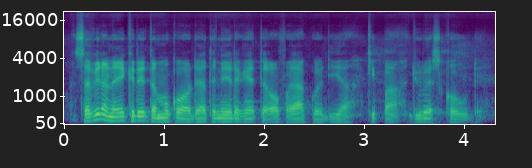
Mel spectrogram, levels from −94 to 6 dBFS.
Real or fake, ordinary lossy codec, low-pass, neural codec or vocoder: fake; none; none; codec, 44.1 kHz, 7.8 kbps, DAC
